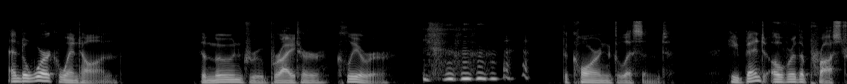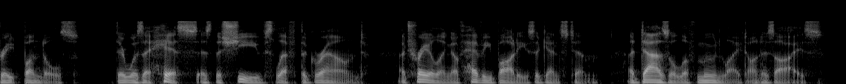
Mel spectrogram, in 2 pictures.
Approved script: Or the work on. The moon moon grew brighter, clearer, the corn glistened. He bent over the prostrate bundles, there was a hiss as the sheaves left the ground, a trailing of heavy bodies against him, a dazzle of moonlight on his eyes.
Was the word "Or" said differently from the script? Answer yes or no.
yes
